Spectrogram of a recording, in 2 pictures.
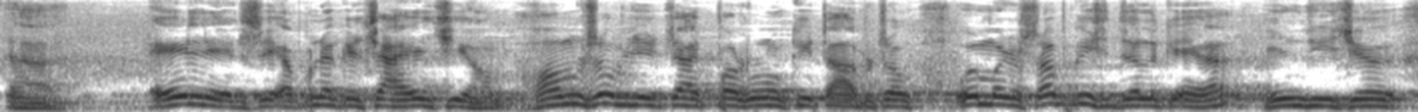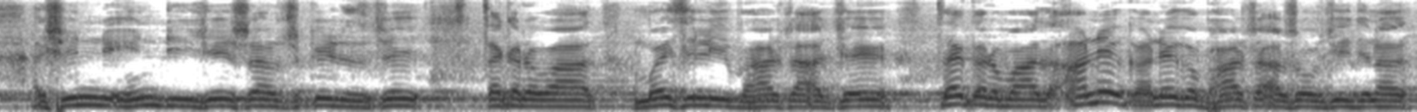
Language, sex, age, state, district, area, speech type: Maithili, male, 60+, Bihar, Supaul, rural, spontaneous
